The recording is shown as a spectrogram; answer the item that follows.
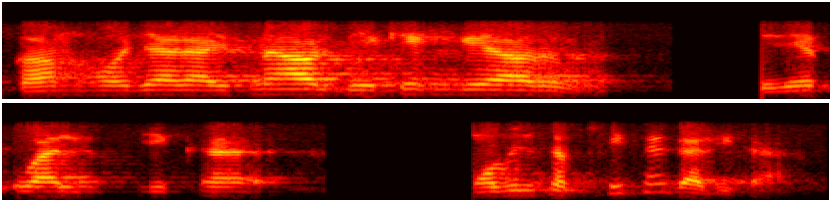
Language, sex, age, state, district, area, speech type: Hindi, male, 30-45, Bihar, Vaishali, rural, conversation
